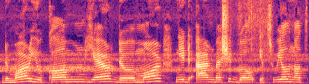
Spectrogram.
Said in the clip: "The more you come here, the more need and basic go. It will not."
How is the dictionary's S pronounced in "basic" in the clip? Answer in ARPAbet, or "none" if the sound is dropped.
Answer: SH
